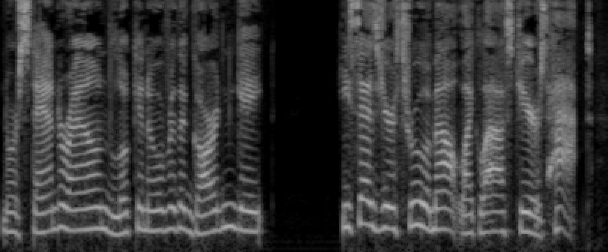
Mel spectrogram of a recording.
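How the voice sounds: Fairly even intonation marks a natural reading voice. Behind it, the background stays quiet.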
